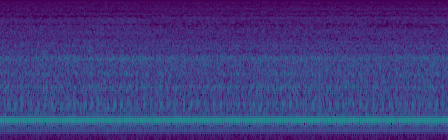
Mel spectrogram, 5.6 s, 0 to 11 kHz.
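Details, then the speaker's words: Mini mill after fitting a belt drive upgrade kit, first run in low gear (up to about 1100 rpm): smooth, quiet, steady hum and faint even whir with no gear grinding or clunking. Normal running. "See what it sounds like. Here goes nothing. Man, that's quiet. I can barely hear it."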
